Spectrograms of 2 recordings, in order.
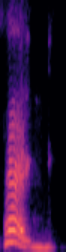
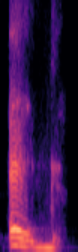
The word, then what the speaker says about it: egg: no AG at all for example heg uh I want to fry heg no please it is egg and it is very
